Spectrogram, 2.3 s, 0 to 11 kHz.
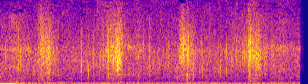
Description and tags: Walking through the middle of the National Mall between the Art Gallery and the Air and Space Museum recorded with DS-40 and edited in Wavosaur.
